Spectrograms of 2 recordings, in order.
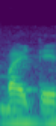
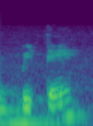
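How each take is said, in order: First: The name is said like English 'bite'. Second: The name is not said like English 'bite'. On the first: The speaker calls it wrong. "not Bite" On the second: The speaker calls it right. "they would call me Bite"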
